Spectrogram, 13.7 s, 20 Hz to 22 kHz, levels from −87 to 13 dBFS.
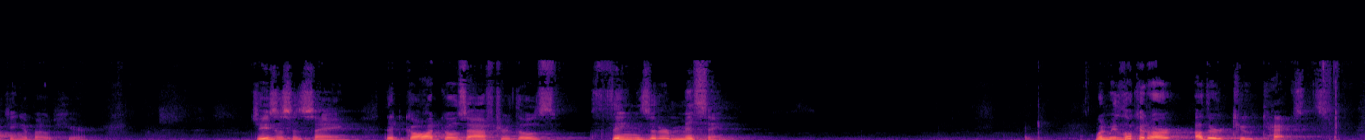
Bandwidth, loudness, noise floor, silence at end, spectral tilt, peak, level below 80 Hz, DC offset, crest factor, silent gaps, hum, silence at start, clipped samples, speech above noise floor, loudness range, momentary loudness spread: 13 kHz; -24 LUFS; -64 dBFS; 0.25 s; -6.5 dB/octave; -8 dBFS; -62 dBFS; under 0.1%; 20 dB; none; none; 0 s; under 0.1%; 40 dB; 7 LU; 22 LU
